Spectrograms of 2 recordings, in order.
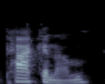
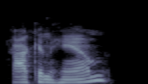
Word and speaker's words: Pakenham: Well, close. It does rhyme with the last. My last name is Pakenham, but some Oh. – people call it Pakenham.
